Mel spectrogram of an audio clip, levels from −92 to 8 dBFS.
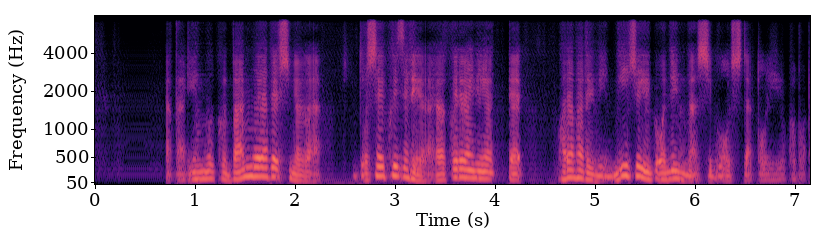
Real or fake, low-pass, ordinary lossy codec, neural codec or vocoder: fake; 7.2 kHz; none; codec, 16 kHz, 0.5 kbps, FreqCodec, smaller model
